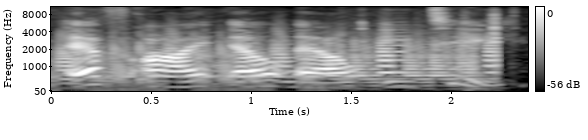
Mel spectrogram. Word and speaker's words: fillet: describing fish is spelled f i l l e t and it should be pronounced fillet.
